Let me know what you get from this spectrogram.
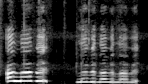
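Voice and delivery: very high sing-out squeal, easing in volume; giddy high-pitched gushing; squealing delight. Real, not acted. Gushing over the finished card.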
